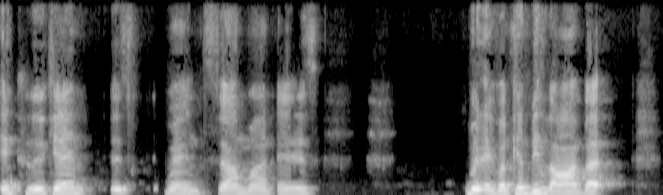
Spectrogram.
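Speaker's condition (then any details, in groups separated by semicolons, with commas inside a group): Down syndrome; age 14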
